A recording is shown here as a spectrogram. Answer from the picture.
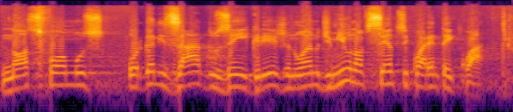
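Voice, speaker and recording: Over noticeable background noise, a man speaks at a moderate pace and a fairly high pitch, with fairly even intonation and very even loudness. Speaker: pastor. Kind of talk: sermon.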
